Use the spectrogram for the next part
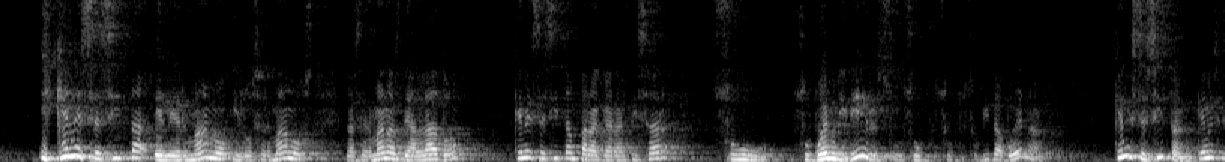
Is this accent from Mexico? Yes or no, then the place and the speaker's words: no; Bolivia; soy de Bolivia, soy aymara, soy feminista comunitaria, y ahí, bien, bien, y soy lesbiana.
